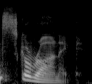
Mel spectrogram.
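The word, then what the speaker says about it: Skowronek: Before we do that, there's a few roster things, inactives, Skoranek things happening. You know what I'm saying? So yeah, look at you, like a regular pronunciation superstar. Ben Skoranek.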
